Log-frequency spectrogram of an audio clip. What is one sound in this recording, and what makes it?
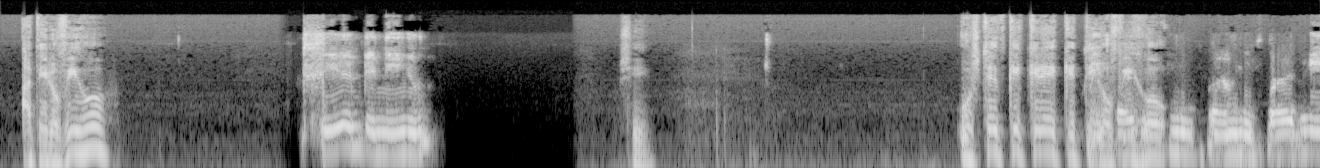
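An elderly man speaks in short bursts with pauses.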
